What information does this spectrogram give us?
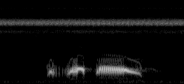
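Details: One full phrase from a spotted dove pressing a rival: soft short notes, a rising note, then a long, loud coo sliding down, over a constant high hiss.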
